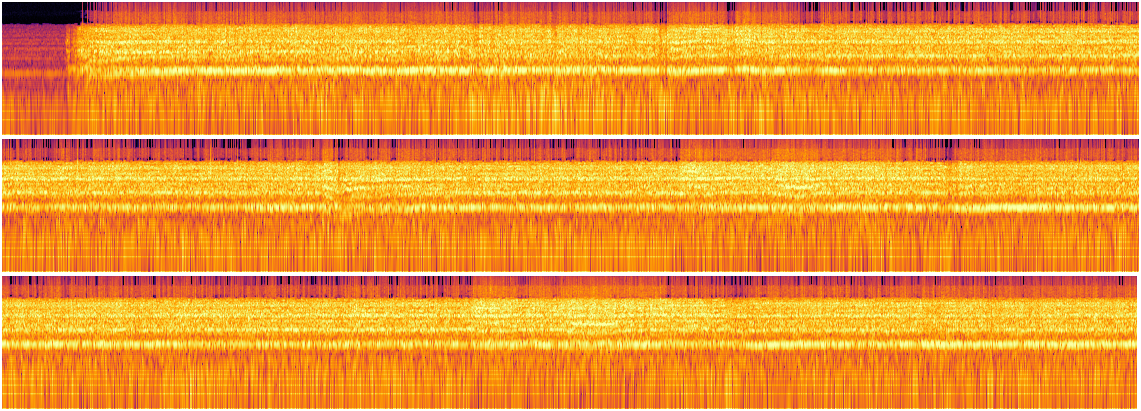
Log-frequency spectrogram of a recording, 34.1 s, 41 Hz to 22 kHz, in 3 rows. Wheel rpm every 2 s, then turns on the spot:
90, 210, 220, 230, 230, 230, 230, 200, 230, 220, 230, 230, 230, 230, 230, 230, 230.
none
